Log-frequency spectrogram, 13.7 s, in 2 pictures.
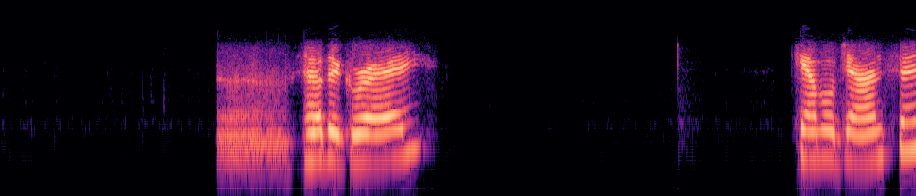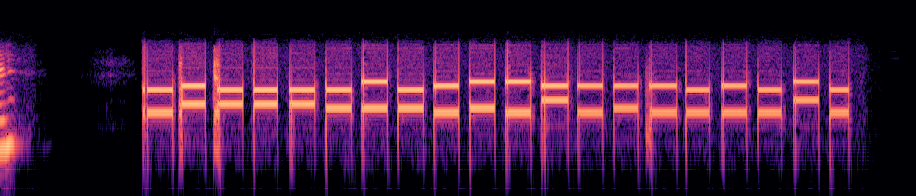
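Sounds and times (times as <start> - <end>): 
speech: 2.3 - 3.2, 6.0 - 7.1
touch-tone telephone keypad dialing beeps: 8.0 - 13.3.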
